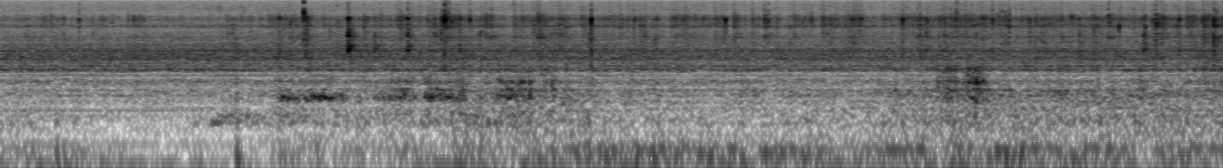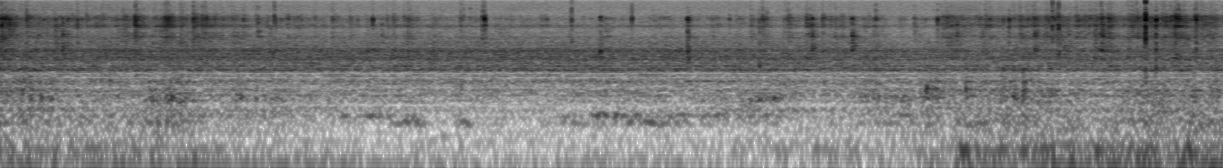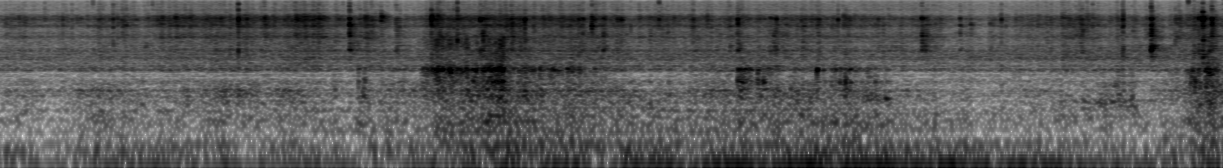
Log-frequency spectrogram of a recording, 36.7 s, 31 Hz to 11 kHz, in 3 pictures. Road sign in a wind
0:17.3 0:36.6

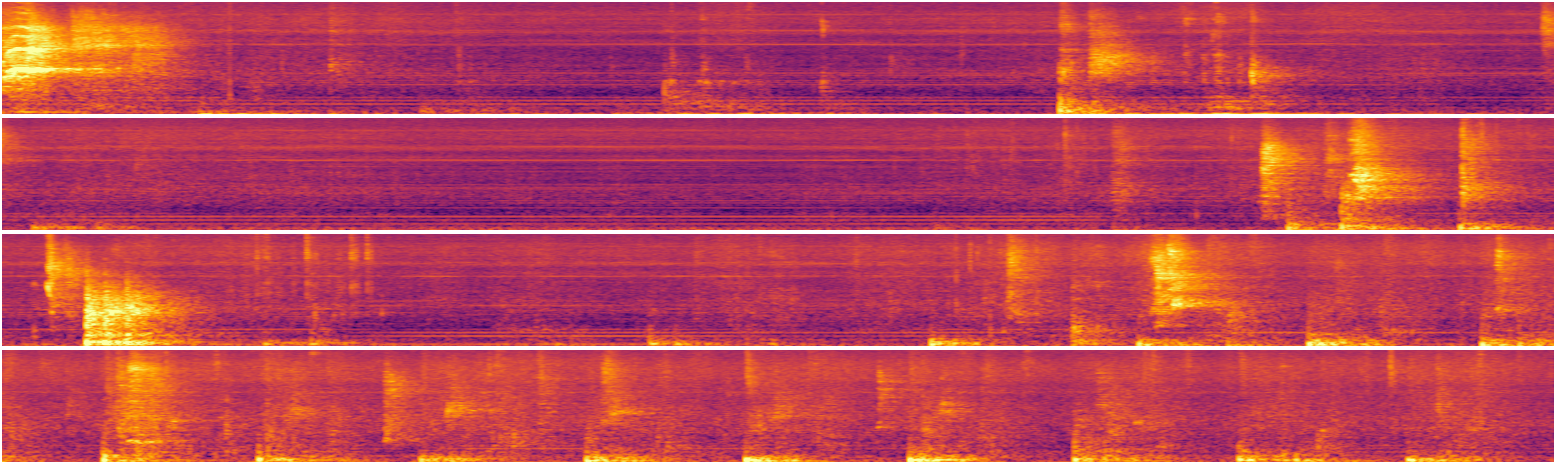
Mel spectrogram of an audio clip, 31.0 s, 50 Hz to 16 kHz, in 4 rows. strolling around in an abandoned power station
0:12.3 0:15.8, 0:16.6 0:31.0

